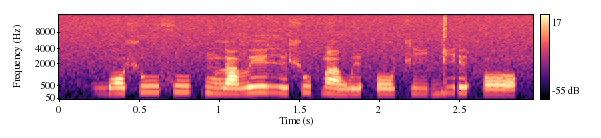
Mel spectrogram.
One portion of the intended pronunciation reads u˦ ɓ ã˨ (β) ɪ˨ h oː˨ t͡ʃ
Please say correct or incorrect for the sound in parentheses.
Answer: incorrect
